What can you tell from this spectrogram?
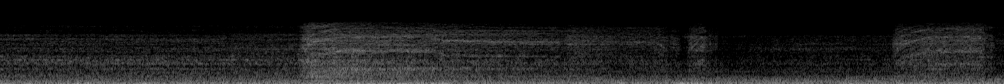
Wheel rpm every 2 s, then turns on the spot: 0, 0, 0, 0, 0.
none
